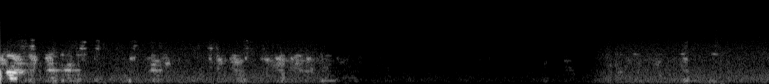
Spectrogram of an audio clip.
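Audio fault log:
Throughout: clock drift between sender and receiver. The sender's clock runs roughly 4 percent slow against the receiver's, so the jitter buffer keeps draining. Small timing hiccups recur at uneven intervals across the speech, with stalls and stretched passages where the receiver waits or pads.
1.03–1.09 s, 2.11–2.18 s, 3.44–3.50 s, 6.11–6.17 s, 7.21–7.27 s: short stall from a late packet. Each time the buffer runs empty, and the last sound is held for 40 ms (50 ms at 2.11 s) until data arrives. Nothing is lost, but a sound lingers with a slight buzz or dip.
4.29–5.91 s: repeated timing corrections. To keep pace with the slow sender, the receiver repeatedly inserts short repeated pieces, playing this stretch at about 97 percent speed and adding roughly 70 ms in total. The edits are small and unevenly spaced.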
